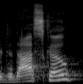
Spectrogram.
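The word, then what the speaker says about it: didasko (διδάσκω): Now, teaching, we get the original word for teaching in the Greek is, I'll pronounce it here, didasko, which basically means learn.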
